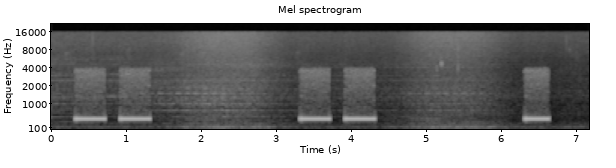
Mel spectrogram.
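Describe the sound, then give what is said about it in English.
A telephone ringing tone sounds as a call is placed to a prize winner. Steady mid-pitched bursts come in double rings, two pairs and then a single burst, over a faint low background hum. “punch in the number. We are dialing.”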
